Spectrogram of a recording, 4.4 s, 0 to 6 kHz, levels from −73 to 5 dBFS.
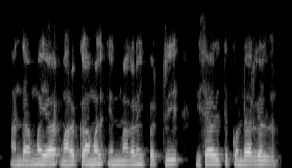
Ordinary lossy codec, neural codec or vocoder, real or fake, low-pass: Opus, 32 kbps; none; real; 5.4 kHz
